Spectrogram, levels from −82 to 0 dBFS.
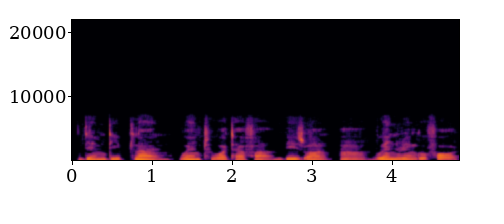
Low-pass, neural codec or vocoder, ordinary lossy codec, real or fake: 7.2 kHz; none; none; real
